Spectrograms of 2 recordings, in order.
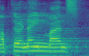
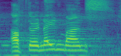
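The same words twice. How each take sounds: First: Said in the usual way. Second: Slow, weighty after nine months with nine leaned on; slow emphatic phrase; stressed nine. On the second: Shown as a demonstration.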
